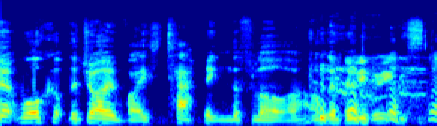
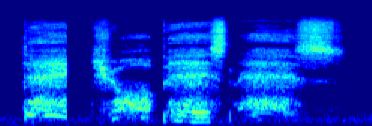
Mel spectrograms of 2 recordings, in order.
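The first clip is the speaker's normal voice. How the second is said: dry, hushed whisper, barely voiced; 9 dB quieter than usual. Narrator voicing someone behind a crystal door, in a dry, whispery voice. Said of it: "there's a dry, whispery voice that says".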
